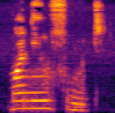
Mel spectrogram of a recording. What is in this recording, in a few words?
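"morning food", Nigerian Pidgin, female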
